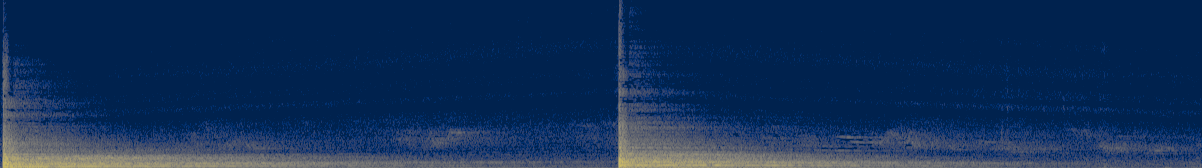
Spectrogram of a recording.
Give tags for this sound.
field-recording; hit

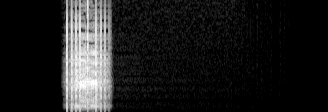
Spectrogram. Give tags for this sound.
digital; electronic; glitch; lo-fi; noise; pink-noise; processed; scrub; sound-design; strange; sweep; synth; white-noise

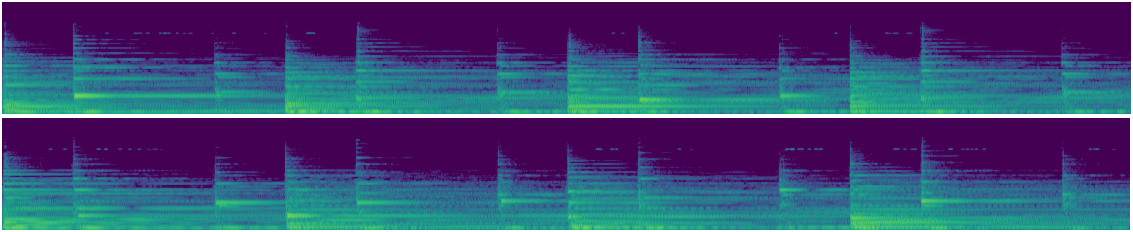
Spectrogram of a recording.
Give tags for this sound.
acoustic; loop

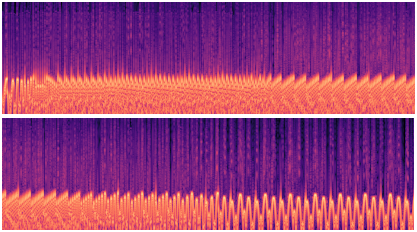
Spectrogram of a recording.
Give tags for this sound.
flight-maneuver; vintage; scifi; ship; synth; flight

